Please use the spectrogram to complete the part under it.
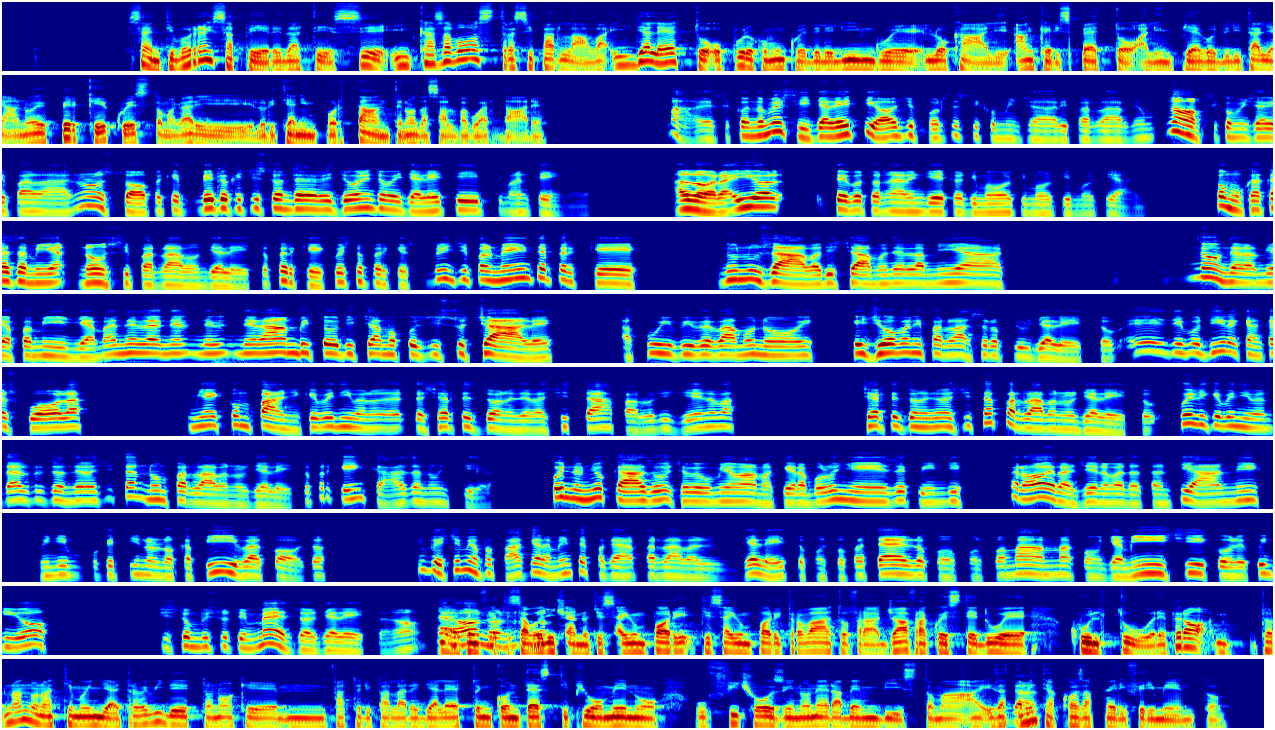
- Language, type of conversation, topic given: Italian, podcast, In casa vostra si parlava un dialetto o altre lingue?
- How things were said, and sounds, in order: "perché" said as "peché"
